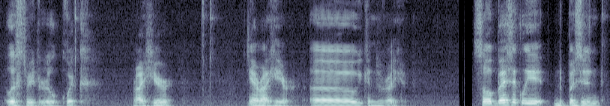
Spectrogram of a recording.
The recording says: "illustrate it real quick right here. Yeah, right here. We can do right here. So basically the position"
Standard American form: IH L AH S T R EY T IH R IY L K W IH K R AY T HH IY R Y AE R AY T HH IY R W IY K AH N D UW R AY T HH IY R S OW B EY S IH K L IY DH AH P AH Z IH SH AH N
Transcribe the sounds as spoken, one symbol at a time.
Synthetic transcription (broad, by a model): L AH S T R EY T IH L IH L K W IH K R AY T HH IY R Y AE R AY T HH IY R W IY K AH N D UW R AY T HH IY R S OW B EY S IH K L IY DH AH P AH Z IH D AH N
